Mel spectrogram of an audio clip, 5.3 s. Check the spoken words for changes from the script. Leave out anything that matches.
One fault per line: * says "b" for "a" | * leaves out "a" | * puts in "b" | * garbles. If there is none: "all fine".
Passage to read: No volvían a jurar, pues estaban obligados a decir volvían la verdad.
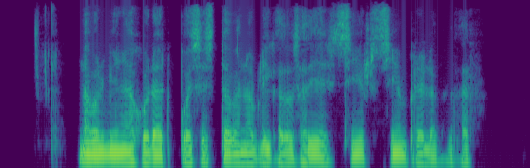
* says "siempre" for "volvían"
